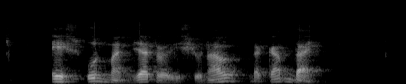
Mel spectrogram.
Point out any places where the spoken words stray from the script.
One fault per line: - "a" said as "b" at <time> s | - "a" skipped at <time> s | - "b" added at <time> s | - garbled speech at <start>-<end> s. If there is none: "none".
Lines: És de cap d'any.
- "un menjar tradicional" added at 0.9 s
